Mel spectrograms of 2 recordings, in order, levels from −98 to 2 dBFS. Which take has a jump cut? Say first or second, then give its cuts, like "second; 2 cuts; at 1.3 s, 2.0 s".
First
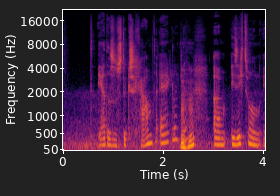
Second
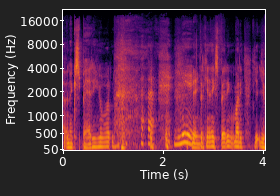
second; 1 cut; at 2.7 s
